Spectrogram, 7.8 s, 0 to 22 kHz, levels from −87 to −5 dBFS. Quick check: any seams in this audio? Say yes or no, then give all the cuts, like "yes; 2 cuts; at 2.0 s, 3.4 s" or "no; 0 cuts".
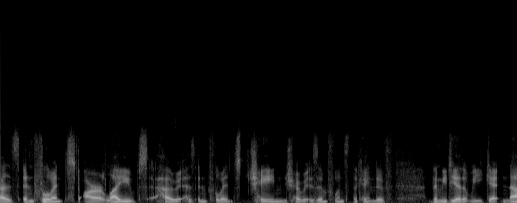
no; 0 cuts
